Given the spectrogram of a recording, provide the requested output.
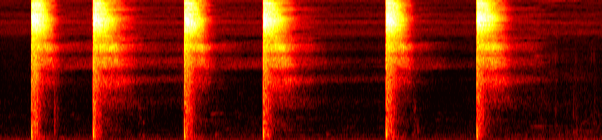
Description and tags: recording of a pneumatic grease bomb working, air blowing and piston moving are present
recording, piston, air, blow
